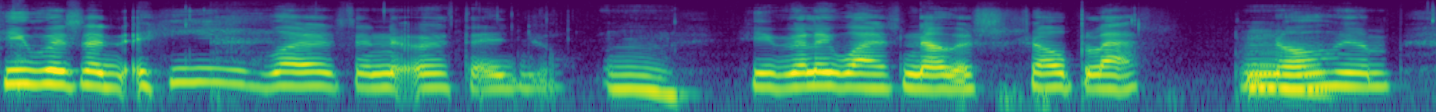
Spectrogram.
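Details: Dysarthria in an adult woman, an actress, who has cerebral palsy.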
